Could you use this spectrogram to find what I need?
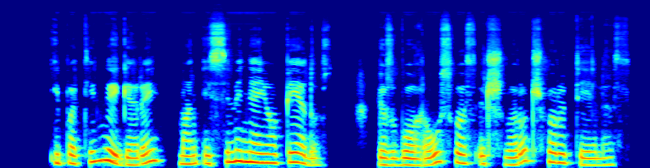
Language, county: Lithuanian, Vilnius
